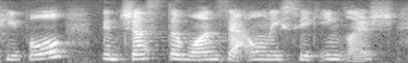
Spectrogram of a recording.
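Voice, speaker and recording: Her tone is bright and sharp. The woman speaks at a fairly slow pace. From US, Mexican-American family. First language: Spanish. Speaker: nurse vlogger. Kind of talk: casual vlog talk. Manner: sometimes jumbled words, hesitant.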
